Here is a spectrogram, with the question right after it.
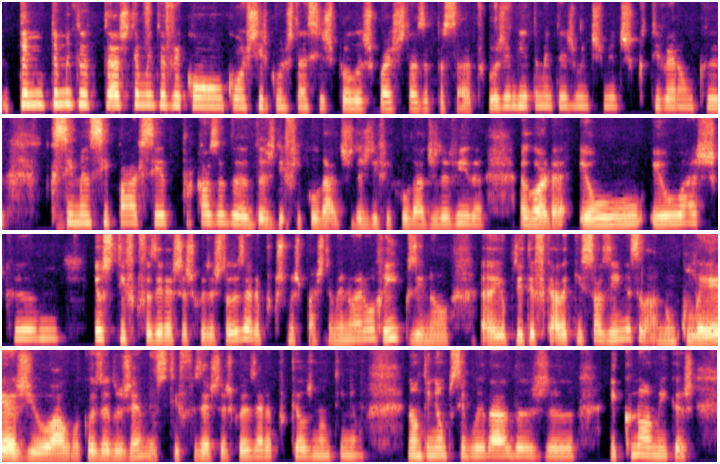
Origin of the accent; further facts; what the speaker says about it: Lisbon, Portugal; accent: Portuguese (from Portugal); also born or lived in Maputo, Mozambique; eu cresci em Lisboa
